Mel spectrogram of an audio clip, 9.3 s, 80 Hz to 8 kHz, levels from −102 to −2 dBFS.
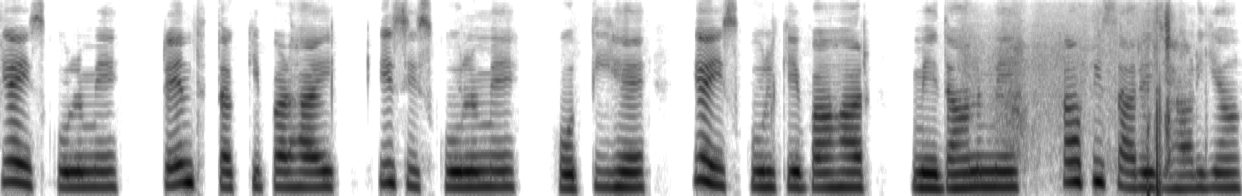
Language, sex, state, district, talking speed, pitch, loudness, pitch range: Hindi, female, Bihar, Saran, 140 wpm, 230 Hz, -17 LUFS, 220-240 Hz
